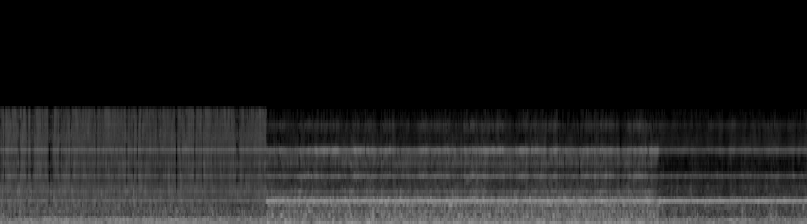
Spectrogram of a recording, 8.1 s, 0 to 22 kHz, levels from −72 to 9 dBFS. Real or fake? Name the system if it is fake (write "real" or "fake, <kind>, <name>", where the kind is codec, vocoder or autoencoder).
fake, vocoder, BigVGAN v2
